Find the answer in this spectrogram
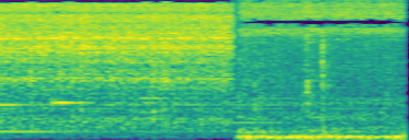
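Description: Quiet room hiss, then a little past a second in, a steady low hum with light plastic clicks as the food processor's bowl is handled on its base.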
